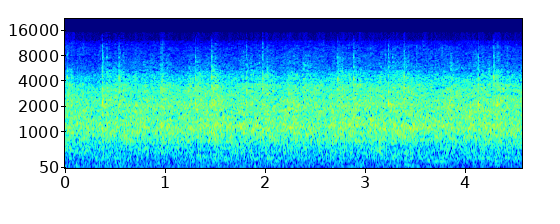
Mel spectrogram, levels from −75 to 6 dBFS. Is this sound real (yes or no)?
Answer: yes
